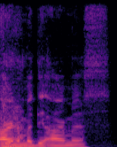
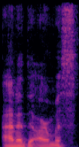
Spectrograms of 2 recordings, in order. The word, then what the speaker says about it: Ana de Armas: Arma de Armas. Ana de Armas. Eh, say it right. Hashtag Ana de Armas.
